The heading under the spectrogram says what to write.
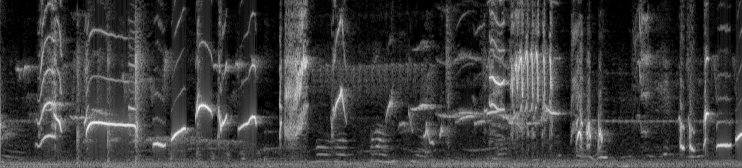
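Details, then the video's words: Excited oriental magpie-robin song, meant to stir other magpie-robins into singing: a varied stream of clear whistles, upslurs, downslurs and squeaky notes, broken by harsh scratchy bursts, delivered almost without pause over several seconds. "Burung Kacer Gacor Ngotot dan Emosi Suara Menggila Bongkar Isian"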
